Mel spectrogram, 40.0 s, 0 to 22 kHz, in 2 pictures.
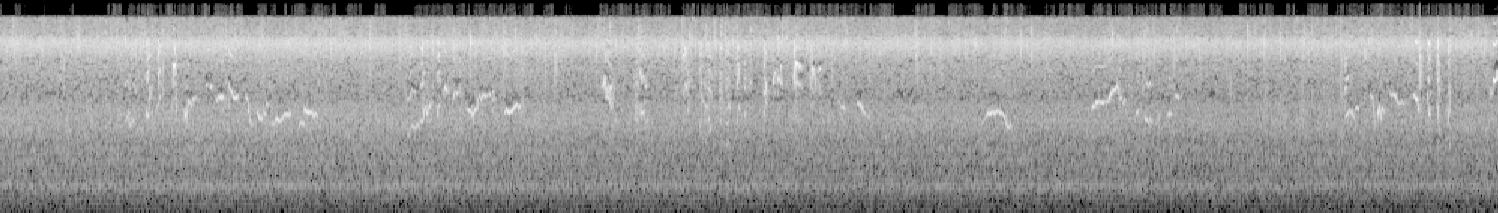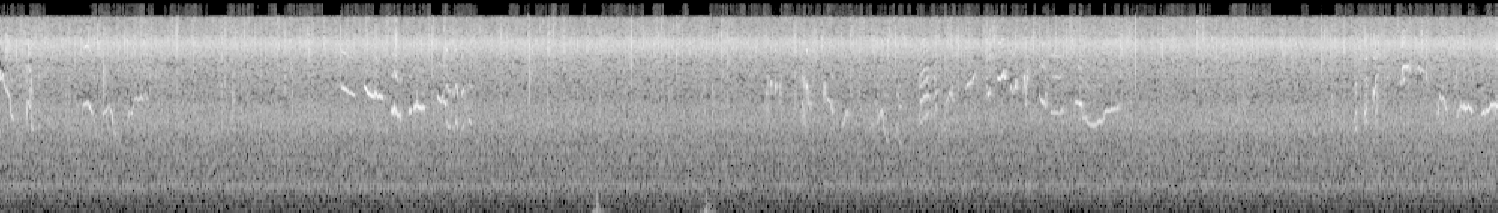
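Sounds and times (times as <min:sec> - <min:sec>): heavy rain hiss: 0:00.0 - 0:39.9
bird chirping: 0:01.6 - 0:04.4, 0:05.4 - 0:07.1, 0:08.0 - 0:11.7, 0:14.5 - 0:15.8, 0:17.8 - 0:22.0, 0:24.5 - 0:26.4, 0:29.4 - 0:35.0, 0:38.0 - 0:39.9.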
